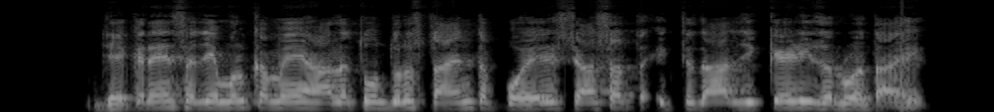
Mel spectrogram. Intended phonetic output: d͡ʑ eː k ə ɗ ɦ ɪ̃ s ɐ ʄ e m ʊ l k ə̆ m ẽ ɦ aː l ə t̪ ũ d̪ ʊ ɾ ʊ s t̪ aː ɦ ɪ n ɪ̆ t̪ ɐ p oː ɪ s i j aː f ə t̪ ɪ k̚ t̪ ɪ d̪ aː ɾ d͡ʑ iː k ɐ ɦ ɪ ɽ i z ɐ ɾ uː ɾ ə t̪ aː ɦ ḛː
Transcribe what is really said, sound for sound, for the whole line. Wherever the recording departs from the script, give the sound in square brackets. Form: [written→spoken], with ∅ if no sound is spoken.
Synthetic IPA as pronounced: d͡ʑ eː k ə ɗ ɦ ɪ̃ s ɐ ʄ e m ʊ l k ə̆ m ẽ ɦ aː l ə t̪ ũ d̪ ʊ ɾ ʊ s t̪ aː ɦ ɪ n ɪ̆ t̪ ɐ p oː ɪ s i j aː [f→s] ə t̪ ɪ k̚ t̪ ɪ d̪ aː ɾ d͡ʑ iː k ɐ ɦ ɪ ɽ i z ɐ ɾ uː ɾ ə t̪ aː ɦ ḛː

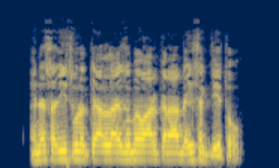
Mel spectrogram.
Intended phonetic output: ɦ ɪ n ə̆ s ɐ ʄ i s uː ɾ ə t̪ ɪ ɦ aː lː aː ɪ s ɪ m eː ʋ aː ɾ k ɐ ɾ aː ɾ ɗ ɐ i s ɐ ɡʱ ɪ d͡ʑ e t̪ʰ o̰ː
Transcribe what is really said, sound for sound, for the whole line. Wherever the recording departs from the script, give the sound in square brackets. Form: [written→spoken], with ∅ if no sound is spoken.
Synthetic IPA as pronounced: ɦ ɪ n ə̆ s ɐ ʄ i s uː ɾ ə t̪ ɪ ɦ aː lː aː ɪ [s→z] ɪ m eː ʋ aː ɾ k ɐ ɾ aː ɾ ɗ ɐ i s ɐ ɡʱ ɪ d͡ʑ e t̪ʰ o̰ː

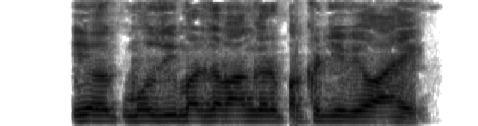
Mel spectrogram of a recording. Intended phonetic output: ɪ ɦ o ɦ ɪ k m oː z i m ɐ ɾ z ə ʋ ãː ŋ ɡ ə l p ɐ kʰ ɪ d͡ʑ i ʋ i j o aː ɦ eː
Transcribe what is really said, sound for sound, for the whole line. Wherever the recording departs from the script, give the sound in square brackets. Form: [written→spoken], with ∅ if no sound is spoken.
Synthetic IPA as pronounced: ɪ ɦ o ɦ ɪ k m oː z i m ɐ ɾ z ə ʋ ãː ŋ ɡ ə [l→ɾ] p ɐ kʰ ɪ d͡ʑ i ʋ i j o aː ɦ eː

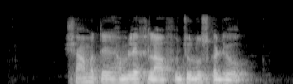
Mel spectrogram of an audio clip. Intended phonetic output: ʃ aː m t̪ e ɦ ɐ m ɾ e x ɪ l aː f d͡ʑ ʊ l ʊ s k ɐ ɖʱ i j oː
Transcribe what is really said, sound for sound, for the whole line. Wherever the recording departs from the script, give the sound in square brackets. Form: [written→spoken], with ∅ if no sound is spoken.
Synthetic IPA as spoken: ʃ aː m t̪ e ɦ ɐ m [ɾ→l] e x ɪ l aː f d͡ʑ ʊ l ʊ s k ɐ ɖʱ i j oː

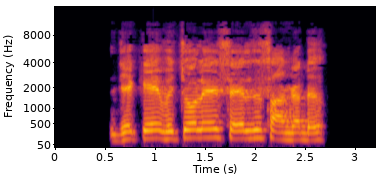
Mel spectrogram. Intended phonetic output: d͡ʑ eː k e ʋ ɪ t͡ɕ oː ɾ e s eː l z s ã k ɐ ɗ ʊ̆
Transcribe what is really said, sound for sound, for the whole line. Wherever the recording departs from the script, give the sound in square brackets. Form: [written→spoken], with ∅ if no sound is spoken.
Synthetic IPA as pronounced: d͡ʑ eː k e ʋ ɪ t͡ɕ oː [ɾ→l] e s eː l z s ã [k→ɡ] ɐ ɗ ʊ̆

